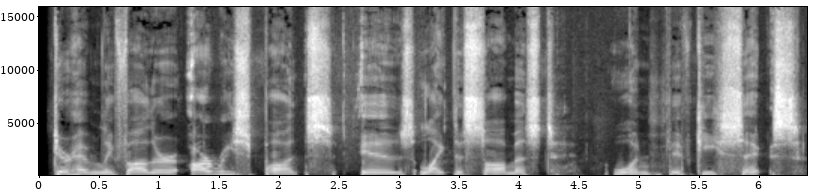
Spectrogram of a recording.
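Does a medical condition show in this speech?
Yes: cleft palate; unable to speak as young child due to palate hole, surgeries gave ability to speak.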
